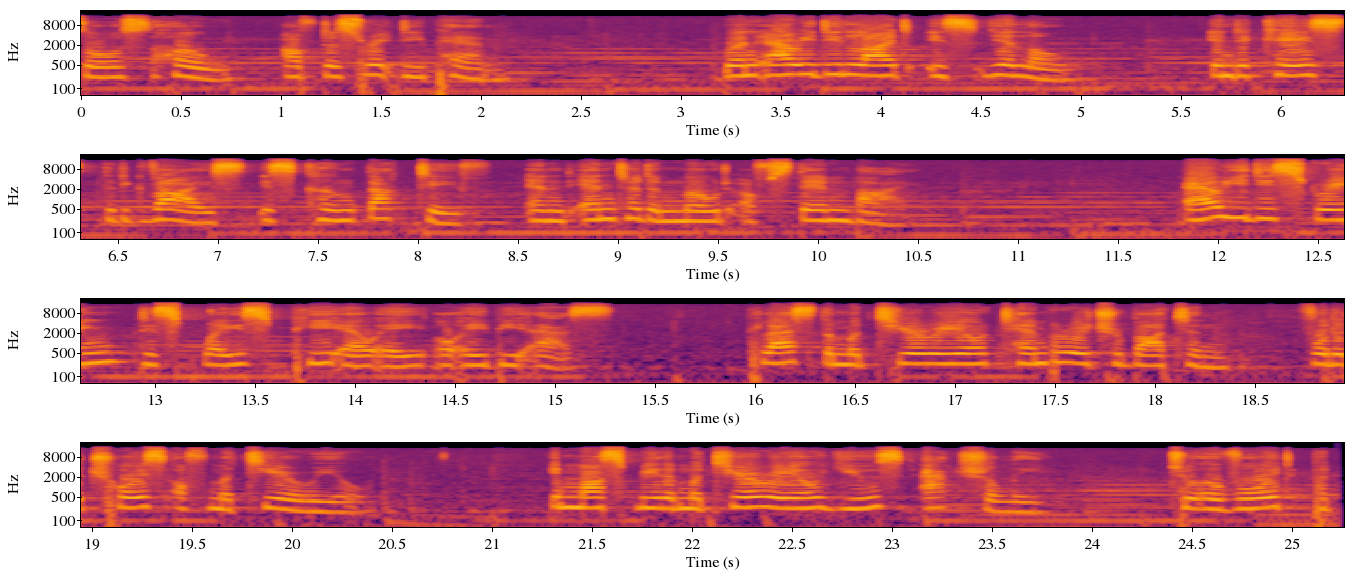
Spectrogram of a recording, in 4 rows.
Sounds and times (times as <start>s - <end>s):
Speech: 0.0s - 2.2s, 3.2s - 5.0s, 5.7s - 10.5s, 11.9s - 15.3s, 16.0s - 20.4s, 21.4s - 23.8s, 24.4s - 25.2s
Music: 0.0s - 25.2s.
